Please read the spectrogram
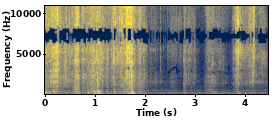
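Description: Plastic bubble wrap and shredded paper packing filler crinkling and rustling as a hand digs through a cardboard box. The crinkling is busiest in the first two seconds and then dies down to a few small rustles.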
